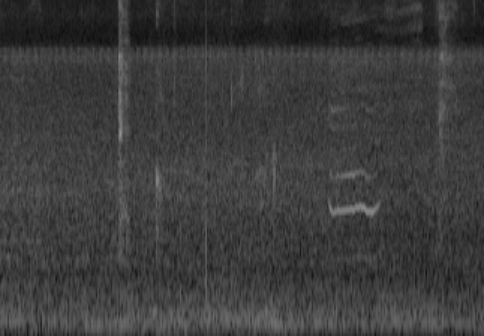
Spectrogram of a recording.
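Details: White cat about to eat with other cats, uttering one clear, level, drawn-out meow lasting under a second near the end, set against constant low hum and occasional brief knocks.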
